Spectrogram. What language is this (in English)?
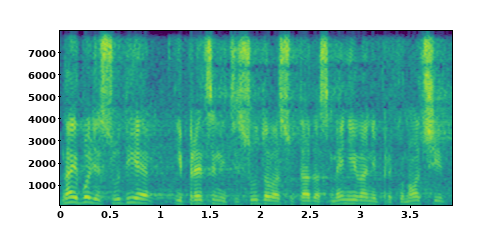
Serbian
